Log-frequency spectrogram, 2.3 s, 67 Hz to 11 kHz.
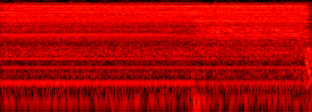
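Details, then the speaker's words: New, never-used 2008 Makita cordless drill with an old-style battery, running free: light, high, steady whirr with no grinding, winding down cleanly. Quiet, normal free-running motor. "Sounds like a little toy, doesn't it? Sounds like like a little toy."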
